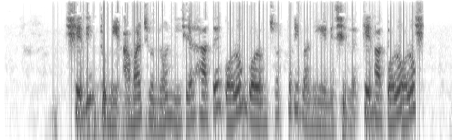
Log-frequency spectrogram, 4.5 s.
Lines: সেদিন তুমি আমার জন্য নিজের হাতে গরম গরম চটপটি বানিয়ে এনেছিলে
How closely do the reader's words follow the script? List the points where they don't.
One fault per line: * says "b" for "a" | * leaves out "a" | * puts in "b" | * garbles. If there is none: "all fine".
* garbles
